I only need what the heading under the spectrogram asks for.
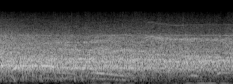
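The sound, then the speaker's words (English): Boxing crowd cheering and roaring before a fight as a fighter enters the ring and plays to the crowd. A dense, steady roar runs throughout, with a voice over it. “The crowd anticipating a great fight now as Apollo is in the ring. He's playing to the crowd.”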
